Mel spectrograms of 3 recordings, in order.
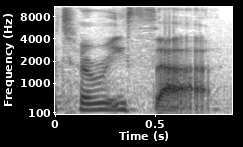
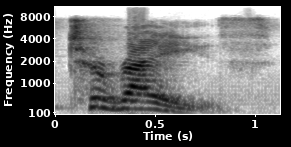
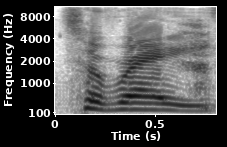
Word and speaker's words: Therese: Is it Therese or Teresa? It is Therese. Therese. Like razor blades.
